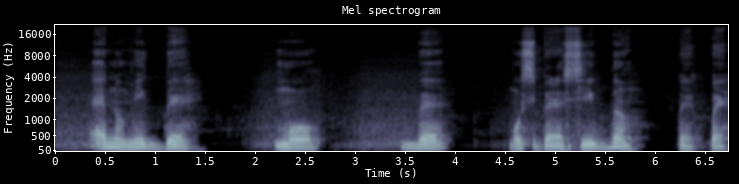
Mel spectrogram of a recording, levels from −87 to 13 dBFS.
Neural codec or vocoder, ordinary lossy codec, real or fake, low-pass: none; none; real; none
